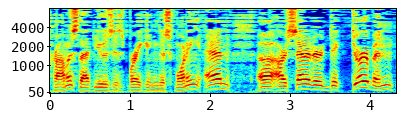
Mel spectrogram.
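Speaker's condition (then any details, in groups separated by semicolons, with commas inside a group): No condition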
